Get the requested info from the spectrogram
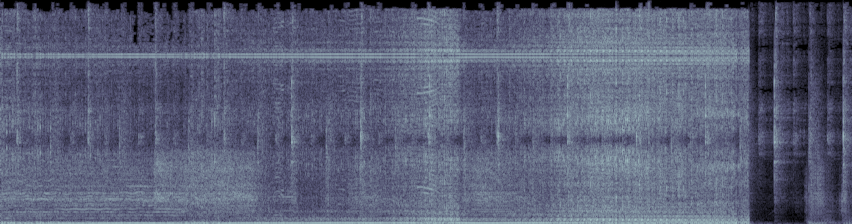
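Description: Off-road truck engine running under load through mud, its pitch rising and falling as the throttle changes, with music playing over it. The sound cuts off abruptly near the end.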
